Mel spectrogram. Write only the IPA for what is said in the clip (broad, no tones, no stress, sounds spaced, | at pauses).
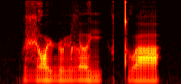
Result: ʒ ɔ j ɳ y l ə j | tʷ a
